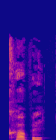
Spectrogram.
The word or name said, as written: kobler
